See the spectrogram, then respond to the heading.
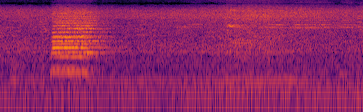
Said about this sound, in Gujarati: ટ્રાફિક તો ફૂલ દેખાય છે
